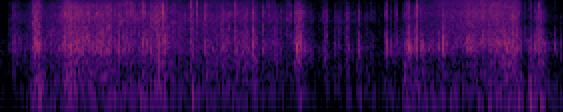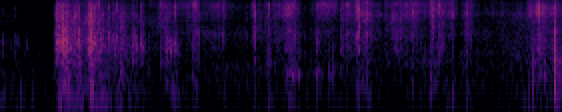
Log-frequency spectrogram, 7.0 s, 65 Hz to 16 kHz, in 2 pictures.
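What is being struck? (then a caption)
Pile of plastic drinking straws. Long nails and fingertips scratch a pile of hollow plastic drinking straws on a table, then lift and shuffle them. A bright, crinkly scratching rustle runs steadily, drops almost to silence for a moment just before the 4-second mark, then returns as sharper clicks and clattering taps as the straws are moved about.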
